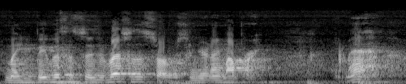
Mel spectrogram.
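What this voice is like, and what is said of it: Breathless, winded speaking. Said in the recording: “Whew. I'm almost out of breath.”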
